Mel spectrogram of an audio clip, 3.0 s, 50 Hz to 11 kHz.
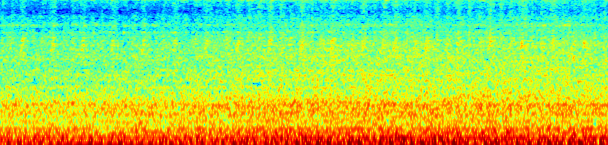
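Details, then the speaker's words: Suzuki Multicab F6A petrol engine at a steady, even low idle with a smooth rumble, no misses, knocks or hunting; after tracing the wiring fault to a short at the fuel pump that kept blowing the ignition coil fuse, it runs normally. "So ayan umaandar na. Ah try nating rebolusyon."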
